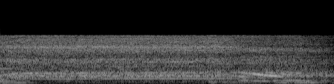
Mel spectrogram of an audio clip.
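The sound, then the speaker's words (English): A blender whirs steadily as it purees beans with soy milk for an Alfredo sauce base, a dense, continuous motor roar churning through thick liquid, with a slight shift in pitch near the end and no talking. “So we're going to put them in the blender first.”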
